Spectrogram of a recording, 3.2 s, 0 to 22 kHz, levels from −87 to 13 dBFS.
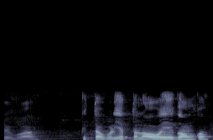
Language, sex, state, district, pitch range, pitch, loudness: Hindi, male, Uttar Pradesh, Jyotiba Phule Nagar, 125-145 Hz, 140 Hz, -25 LUFS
